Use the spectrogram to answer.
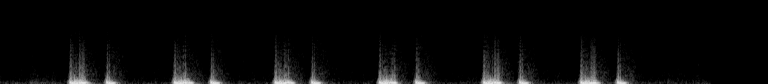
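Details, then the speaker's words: Simulated rumbling heart murmur, mainly low frequencies, at about 58 beats a minute with a low-pitched rumble; nursing heart-sound assessment teaching recording. "now a rumble mainly low frequencies"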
